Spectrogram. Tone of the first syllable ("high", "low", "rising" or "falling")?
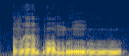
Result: low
